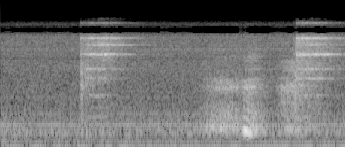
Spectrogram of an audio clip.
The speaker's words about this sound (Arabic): ما أحسن رنين خلاخلك، ألا تتوقفين لحظة؟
